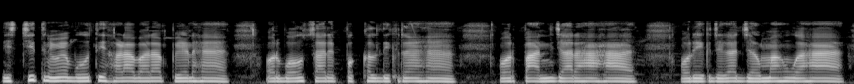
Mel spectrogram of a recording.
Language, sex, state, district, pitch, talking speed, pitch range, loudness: Hindi, male, Jharkhand, Palamu, 145 Hz, 180 wpm, 140-150 Hz, -17 LUFS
